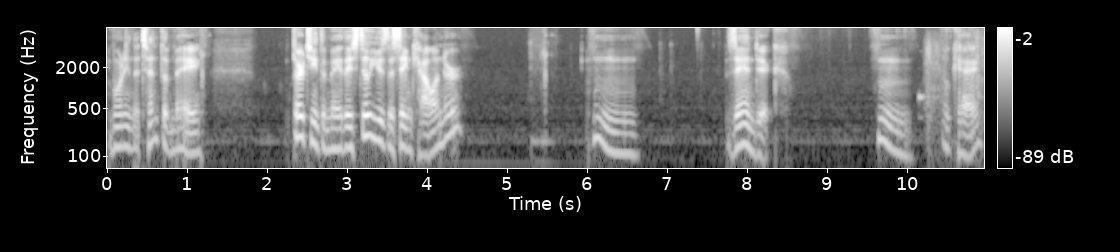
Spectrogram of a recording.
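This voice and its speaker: Speaking very slowly with long, frequent pauses, a man with an American accent uses lively intonation. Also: medium pitch for a man. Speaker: game streamer. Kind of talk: casual chat. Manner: animated.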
